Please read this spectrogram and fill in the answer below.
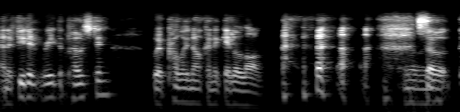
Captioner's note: laughs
